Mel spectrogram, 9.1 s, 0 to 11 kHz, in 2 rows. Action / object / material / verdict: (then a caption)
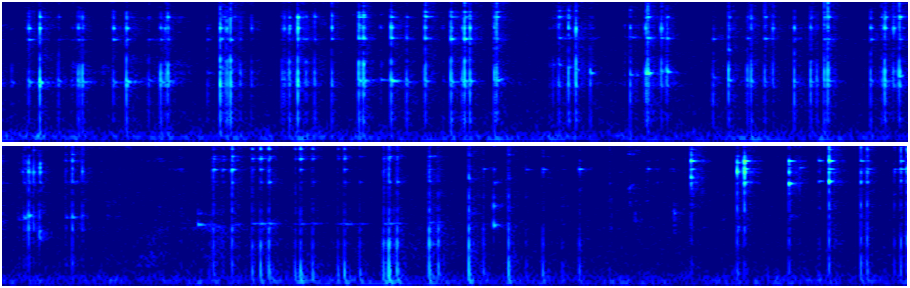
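tap / glass perfume bottle / glass / none. A square clear glass perfume bottle holding pinkish liquid is turned in the hands and tapped with fingernails. About 44 quick, bright, high-pitched clicks and clinks with almost no ring come in uneven bursts, with a brief lull near the middle.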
